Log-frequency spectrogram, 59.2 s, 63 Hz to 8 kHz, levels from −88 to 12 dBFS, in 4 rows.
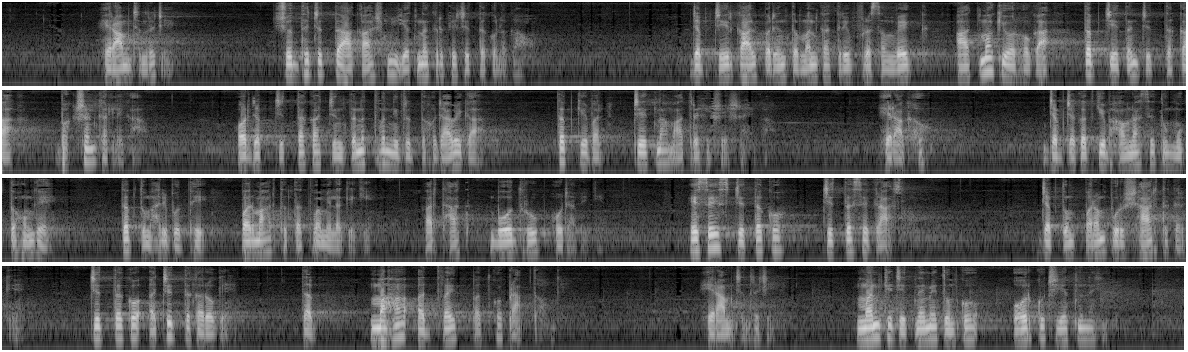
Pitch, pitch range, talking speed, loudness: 110 Hz, 100-125 Hz, 100 wpm, -19 LUFS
